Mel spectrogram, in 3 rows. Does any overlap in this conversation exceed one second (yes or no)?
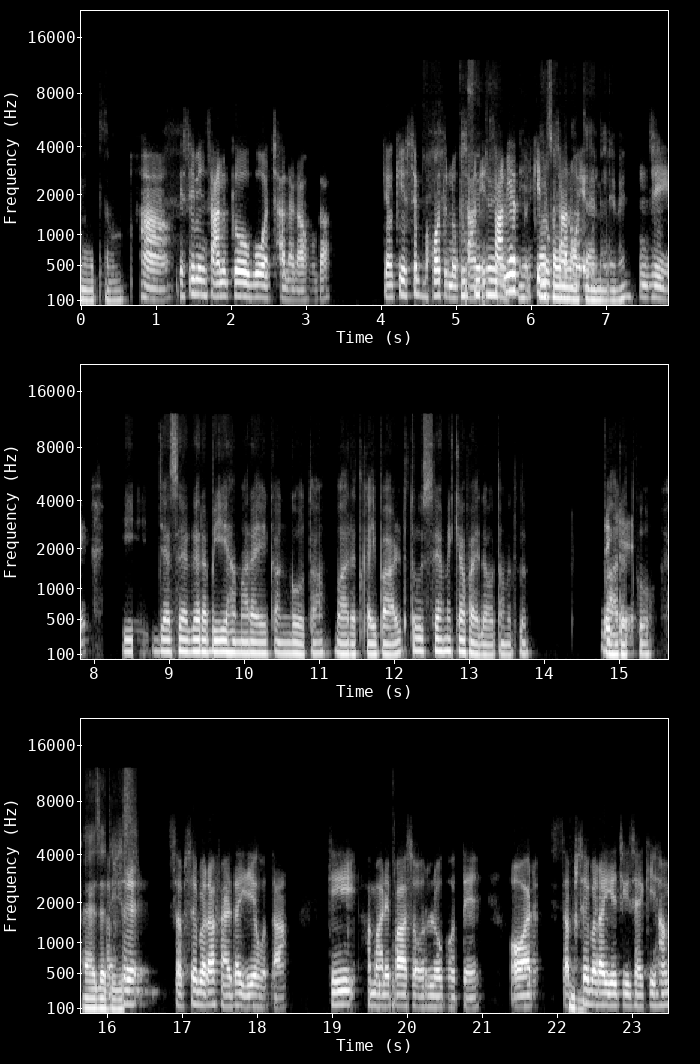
yes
